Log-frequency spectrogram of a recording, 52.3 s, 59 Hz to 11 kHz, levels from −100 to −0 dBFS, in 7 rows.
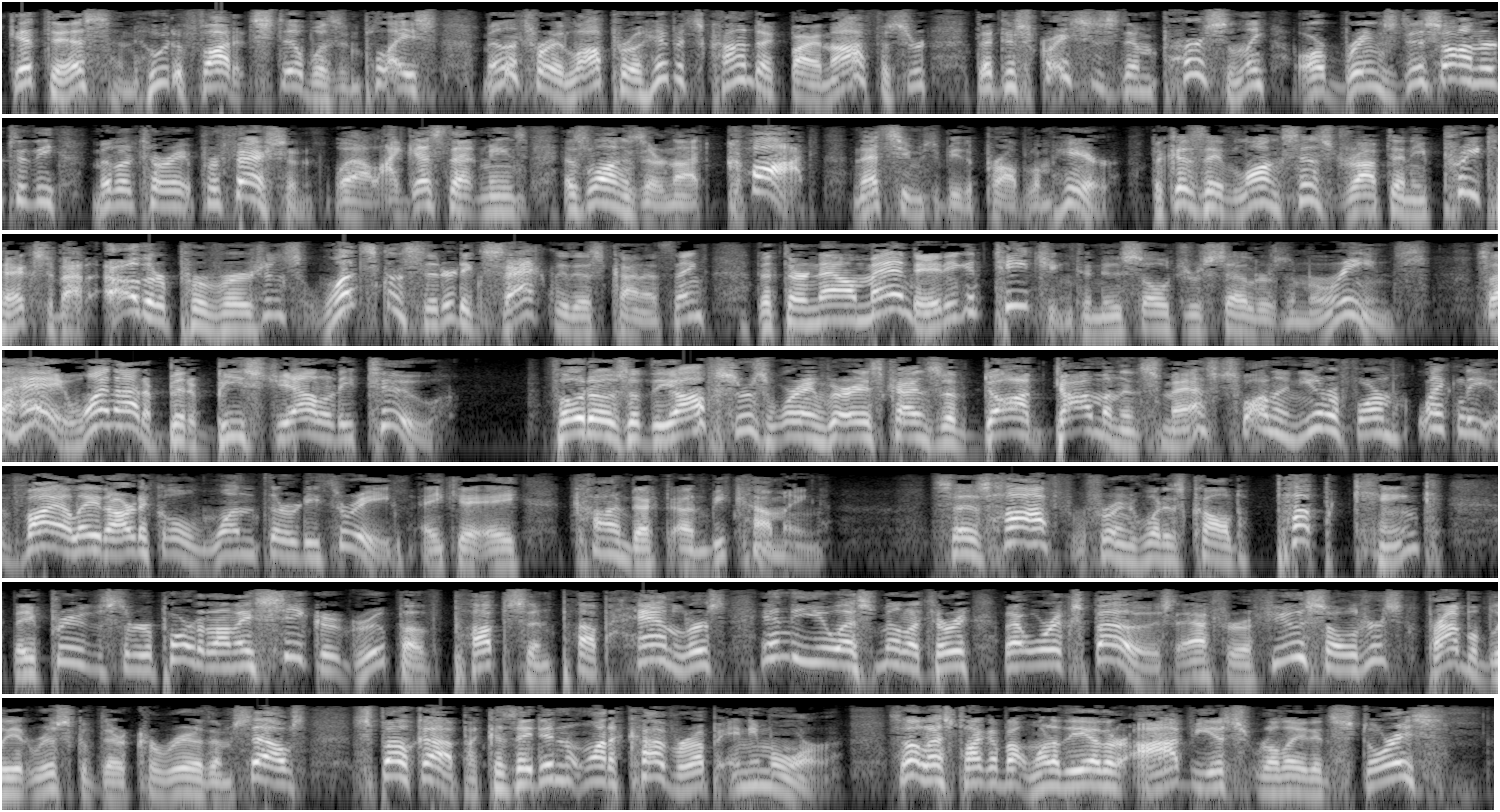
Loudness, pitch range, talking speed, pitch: -17 LUFS, 180-265 Hz, 190 wpm, 205 Hz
